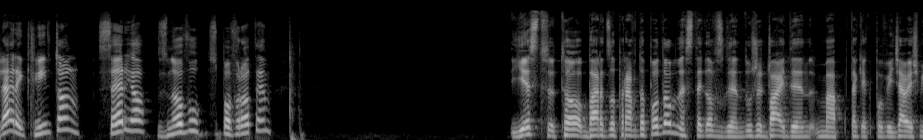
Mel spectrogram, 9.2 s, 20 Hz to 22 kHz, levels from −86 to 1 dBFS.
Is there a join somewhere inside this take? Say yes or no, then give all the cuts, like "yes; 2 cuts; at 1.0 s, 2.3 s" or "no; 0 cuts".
yes; 1 cut; at 7.7 s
